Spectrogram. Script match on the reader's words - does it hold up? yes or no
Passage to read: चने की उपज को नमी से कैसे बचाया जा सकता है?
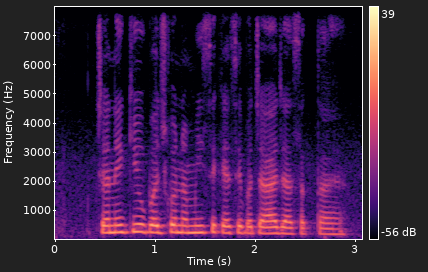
yes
